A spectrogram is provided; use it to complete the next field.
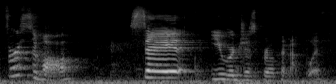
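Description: There is noticeable background noise. Over it, a woman delivers her words at a moderate pace. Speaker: guest, wife. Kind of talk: casual podcast conversation.

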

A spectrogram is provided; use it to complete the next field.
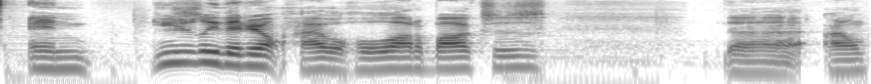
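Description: A man speaks at a moderate pace with lively intonation. He has a plain, everyday voice. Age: 20s. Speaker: podcast host. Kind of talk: casual monologue.

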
